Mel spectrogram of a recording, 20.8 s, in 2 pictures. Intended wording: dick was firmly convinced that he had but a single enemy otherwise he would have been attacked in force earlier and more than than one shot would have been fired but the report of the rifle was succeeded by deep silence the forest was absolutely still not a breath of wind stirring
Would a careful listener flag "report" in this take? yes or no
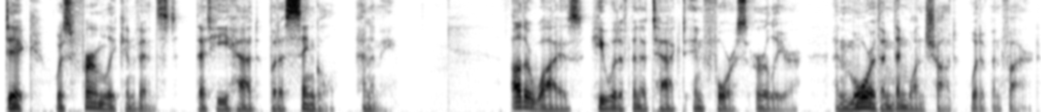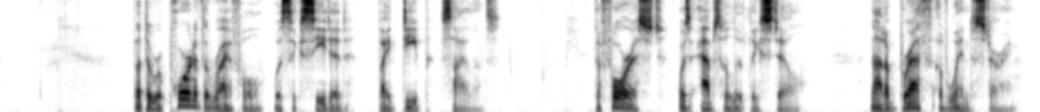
no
